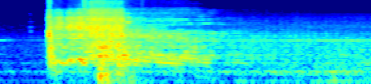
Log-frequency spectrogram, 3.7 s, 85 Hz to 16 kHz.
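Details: 1975 Ford Mustang II, 302 V8 with 2-barrel carburetor, automatic, weak nearly dead battery, throttle held open: short harsh burst of cranking fades to a faint hum, engine never catches; cranks but no start.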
